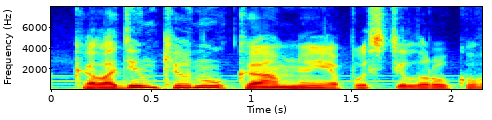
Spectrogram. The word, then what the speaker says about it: Каладин: Он произносил «Каладин» с ударением на последний слог вместо обычного «Каладин» с ударением на первую «А».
